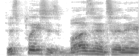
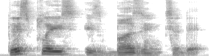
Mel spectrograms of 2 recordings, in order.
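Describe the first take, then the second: First: It is said confidently, with more energy. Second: It is said hesitantly, with little energy.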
